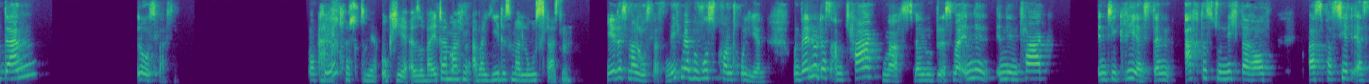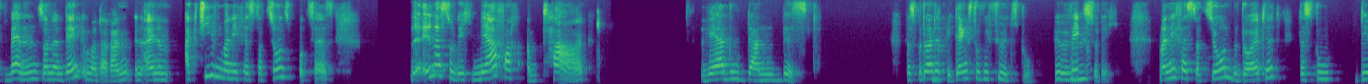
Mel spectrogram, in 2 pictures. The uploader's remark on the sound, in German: Den Zusammenschnitt aus dem ersten CoachTime LIVE Call unserer SILA. Da es das Audio eines Zoom-Calls ist, bitte ich die nicht ganz so 100% reine Tonqualität zu entschuldigen.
